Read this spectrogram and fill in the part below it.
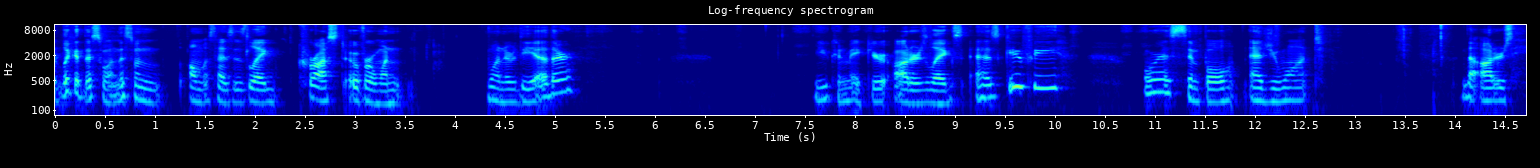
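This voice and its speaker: A woman leading a drawing lesson, explaining each step simply and with gentle encouragement, as if to children. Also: lowish voice. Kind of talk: instructional demonstration, step-by-step.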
